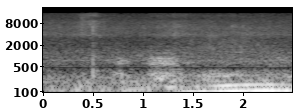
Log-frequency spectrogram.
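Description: Low engine rumble of a passing motor vehicle, swelling about a second and a half in.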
